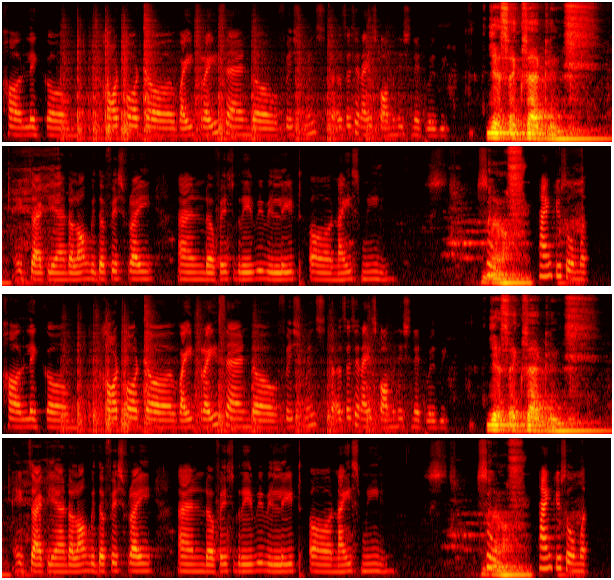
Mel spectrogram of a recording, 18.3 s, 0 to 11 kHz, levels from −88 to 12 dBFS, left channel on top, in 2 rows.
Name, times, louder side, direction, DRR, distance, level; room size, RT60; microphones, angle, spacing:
voice 1, 0.0-6.7 9.3-11.4 11.8-15.0 15.5-15.8 16.3-16.7 17.2-17.9, right 1 dB, 15° right, 0.5 m, -35 dB
Fireworks, 0.8-6.4, left 1 dB, 80° left, 2.3 m, -43 dB
voice 2, 7.3-8.8 16.3-17.1, left 3 dB, 40° left, 0.7 m, -23 dB
5.9 x 2.2 x 2.4 m
head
